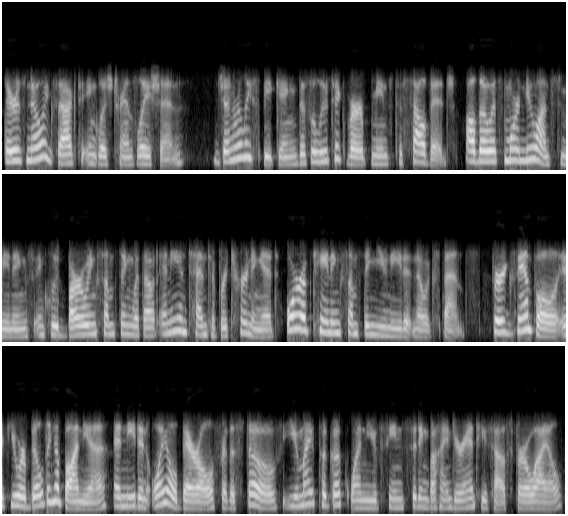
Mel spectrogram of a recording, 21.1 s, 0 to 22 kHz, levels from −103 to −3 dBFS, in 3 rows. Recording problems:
phone-call audio; nothing above 3 kHz

